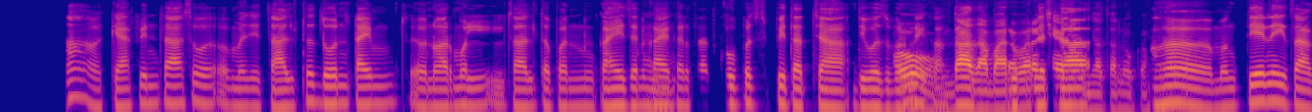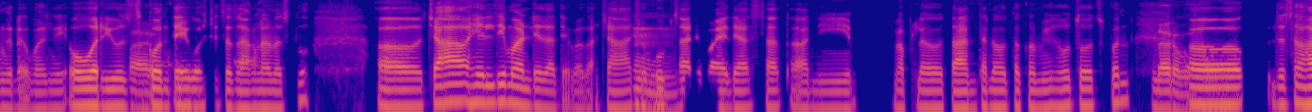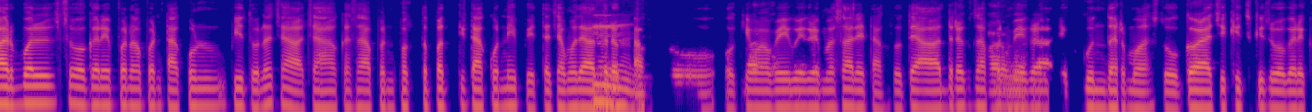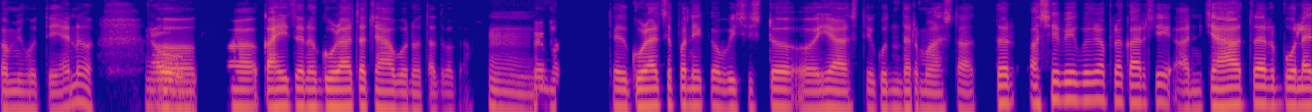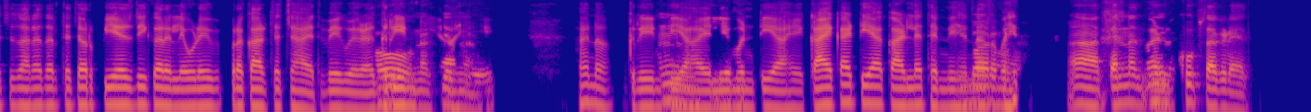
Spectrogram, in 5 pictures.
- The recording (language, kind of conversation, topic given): Marathi, podcast, दिवसात तणाव कमी करण्यासाठी तुमची छोटी युक्ती काय आहे?
- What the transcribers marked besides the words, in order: other background noise; distorted speech; other noise; unintelligible speech; laughing while speaking: "ह्यांनाच माहीत"; tapping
